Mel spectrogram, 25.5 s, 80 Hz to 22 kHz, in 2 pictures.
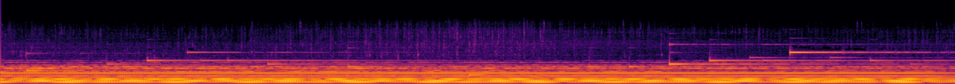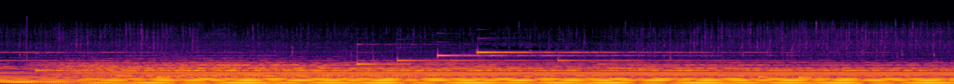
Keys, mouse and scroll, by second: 0.3 click, 1.2 KP_1, 2.9 g, 3.1 x, 3.4 click, 3.8 shift+d, 3.9 x, 6.6 click, 7.3 shift+r, 9.2 s, 9.7 click, 9.9 g, 10.1 x, 10.8 click, 13.1 shift+middle click, 16.0-17.6 drag, 20.9 shift+d, 21.1 x, 22.3 click, 23.2 KP_7, 24.0 r.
